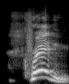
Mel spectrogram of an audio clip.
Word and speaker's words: Cretton: Destin Daniel Cree- What What How do you pronounce his last name? I Cretton Cretton Destin Daniel Cretton.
